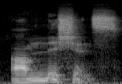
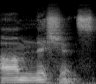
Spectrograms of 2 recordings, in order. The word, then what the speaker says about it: omniscience: approach because, you know, we know the word science. We also know words like conscience, where we also have a syllable that looks like science.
